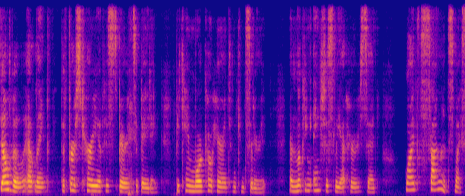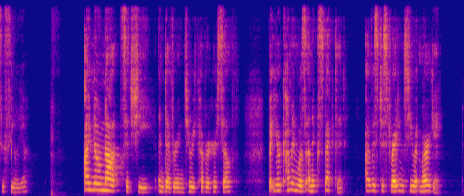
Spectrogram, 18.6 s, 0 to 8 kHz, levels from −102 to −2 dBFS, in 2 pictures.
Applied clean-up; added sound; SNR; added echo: neural mask model DeepFilterNet 3.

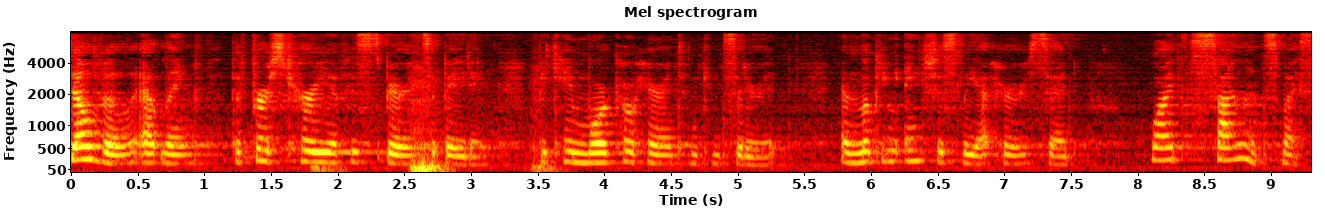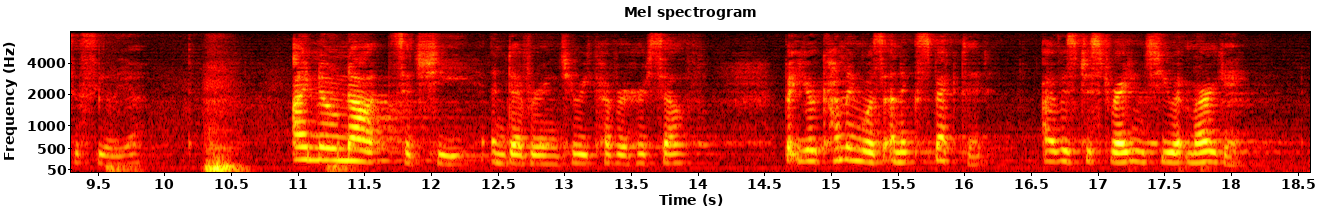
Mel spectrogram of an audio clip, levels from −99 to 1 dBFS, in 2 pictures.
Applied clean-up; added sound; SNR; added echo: none; Breathing; 6 dB; reverberation time 1.4 s.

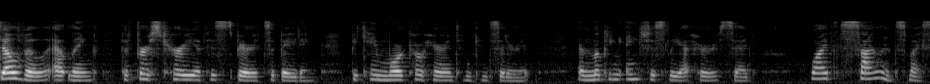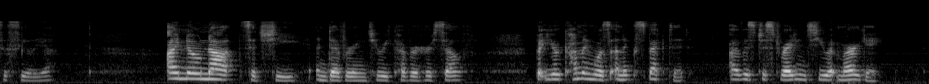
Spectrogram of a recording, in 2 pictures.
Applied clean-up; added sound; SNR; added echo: none; none; none; none.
